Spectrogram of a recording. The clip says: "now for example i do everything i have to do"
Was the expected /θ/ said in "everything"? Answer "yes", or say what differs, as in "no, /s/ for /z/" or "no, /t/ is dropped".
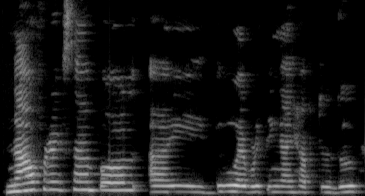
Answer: no, /t/ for /θ/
